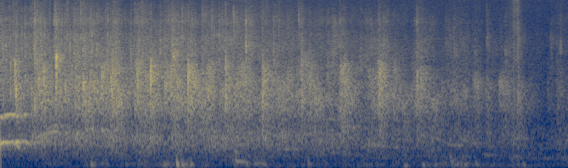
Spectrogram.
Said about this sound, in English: Somebody give the Lord a good hand clap.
